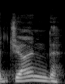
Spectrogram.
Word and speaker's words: Jund: Is that how you pronounce it? Yep. This is the Jund edition.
